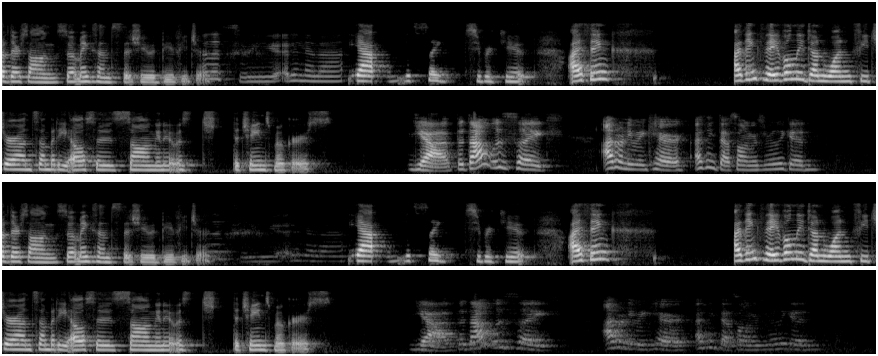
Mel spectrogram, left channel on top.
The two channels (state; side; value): normal; both; correlation 0.82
